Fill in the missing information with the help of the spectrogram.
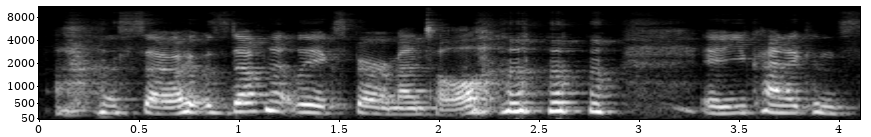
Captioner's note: laughs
